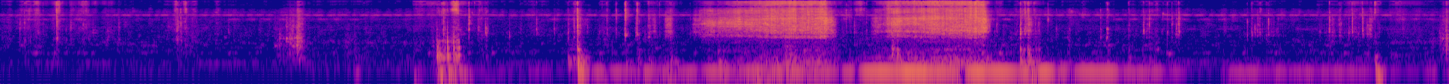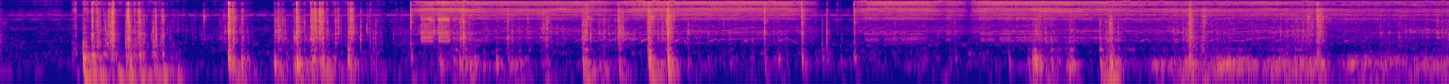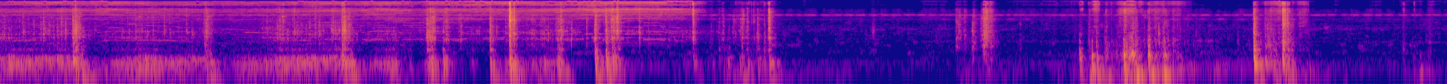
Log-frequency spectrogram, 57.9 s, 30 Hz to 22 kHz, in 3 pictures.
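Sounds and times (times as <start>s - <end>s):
small motor whirring: 7.8s - 18.5s, 24.8s - 49.2s.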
